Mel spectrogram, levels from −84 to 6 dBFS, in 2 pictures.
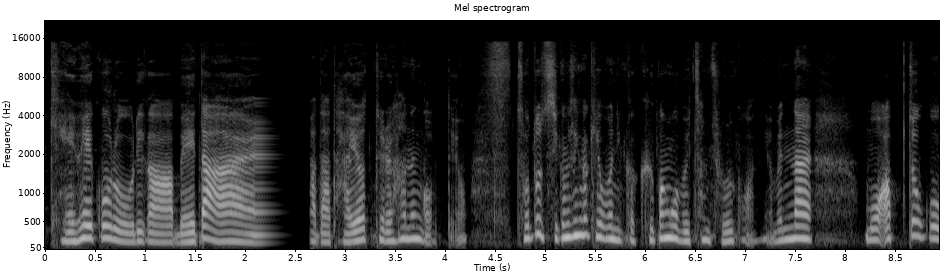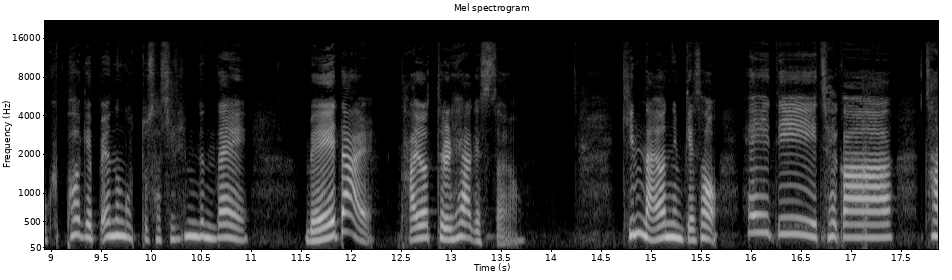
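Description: From 2.11 to 2.68 s the speech turns into a fading buzz, then 0.16 s of silence, and resumes with about half a second missing, likely a long network dropout.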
